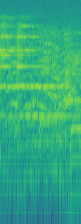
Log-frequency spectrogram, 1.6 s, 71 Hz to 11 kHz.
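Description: A ring bell at a 1985 Memphis televised wrestling match sounds a sustained, ringing metallic tone over a noisy arena crowd.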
